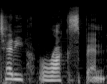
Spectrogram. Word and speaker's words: Ruxpin: And do you know, until about 5 years ago, I pronounced it Teddy Rubskin? I know! – Yeah. – Somebody was like, how do you say that? I'm like, oh gosh, I have to really... Okay, that's... Teddy Ruxpin.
